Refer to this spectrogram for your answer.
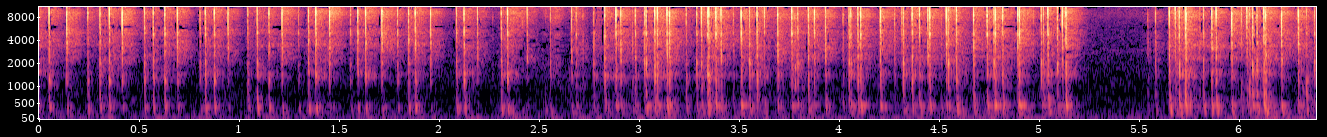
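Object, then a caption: Plastic pump bottle, part filled. A clear, hand-sized, hollow plastic Garnier Fructis hair serum bottle with a green pump, partly filled with clear liquid, is tapped fast with long dark-painted nails. The result is a dense stream of quick, dry, clicky taps with a bright top and a light hollow body around 420 Hz, pausing briefly near the five-second mark before resuming.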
